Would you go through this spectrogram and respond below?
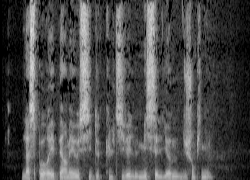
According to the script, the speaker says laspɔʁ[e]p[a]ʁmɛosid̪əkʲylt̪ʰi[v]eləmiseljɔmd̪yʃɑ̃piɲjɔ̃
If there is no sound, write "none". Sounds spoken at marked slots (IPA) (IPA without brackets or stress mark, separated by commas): e, ɛ, v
